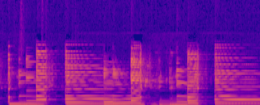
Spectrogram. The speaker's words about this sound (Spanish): Esto es un trap comercial. Si se le puede llamar así, porque ustedes saben que los traptólogos de, del género, llamarle trap algo comercial, es como que no, no, no, pero realmente es más bien como eh, un ritmo comercial como RB.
